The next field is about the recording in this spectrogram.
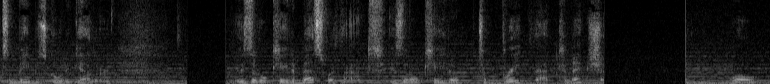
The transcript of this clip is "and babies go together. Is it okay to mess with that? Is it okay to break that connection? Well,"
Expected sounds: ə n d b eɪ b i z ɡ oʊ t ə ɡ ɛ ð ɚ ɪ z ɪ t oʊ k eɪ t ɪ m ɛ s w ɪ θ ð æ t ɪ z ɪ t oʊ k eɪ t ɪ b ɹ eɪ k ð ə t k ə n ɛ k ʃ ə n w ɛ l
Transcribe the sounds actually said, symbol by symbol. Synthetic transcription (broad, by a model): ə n b eɪ b i z ɡ oʊ t ə ɡ ɛ ð ɚ ɪ z ɪ t oʊ k eɪ t ɪ m ɛ s w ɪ ð æ t ɪ z ɪ t oʊ k eɪ t ɪ b ɹ eɪ k ð ə t k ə n ɛ k ʃ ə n w ɛ l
